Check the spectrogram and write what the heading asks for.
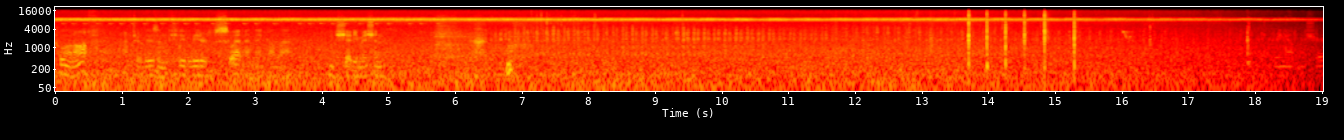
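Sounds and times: insect ticking chorus: 0.0 - 19.0
insects buzzing drone: 0.0 - 19.0
sharp clicks: 13.6 - 15.4.

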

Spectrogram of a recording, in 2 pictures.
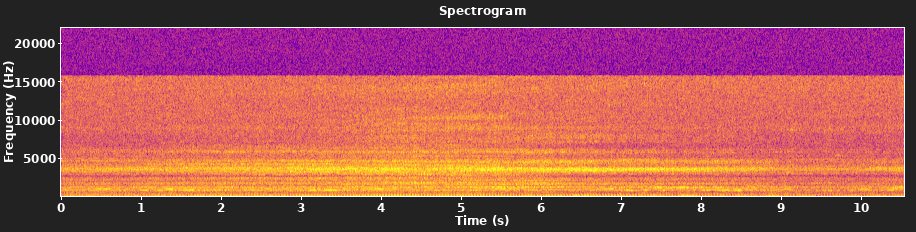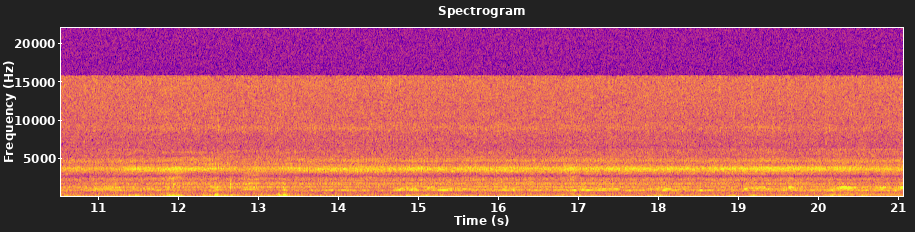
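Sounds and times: motorbike engine hum: 1.3 - 9.1.

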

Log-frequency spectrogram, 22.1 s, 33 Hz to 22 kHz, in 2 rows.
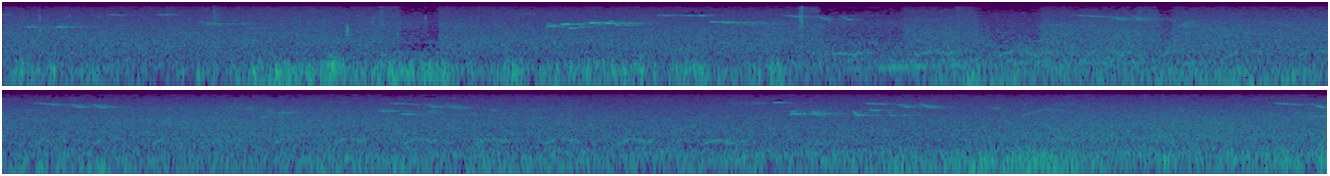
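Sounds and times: low outdoor rumble: 5.2 - 22.0.

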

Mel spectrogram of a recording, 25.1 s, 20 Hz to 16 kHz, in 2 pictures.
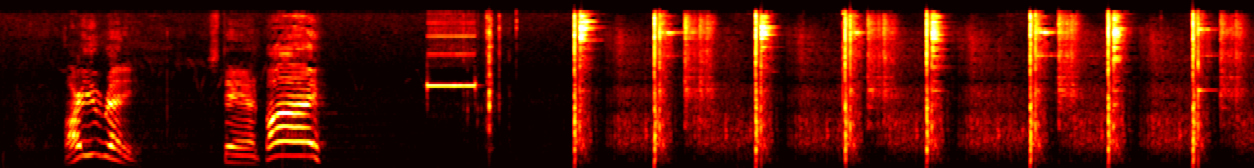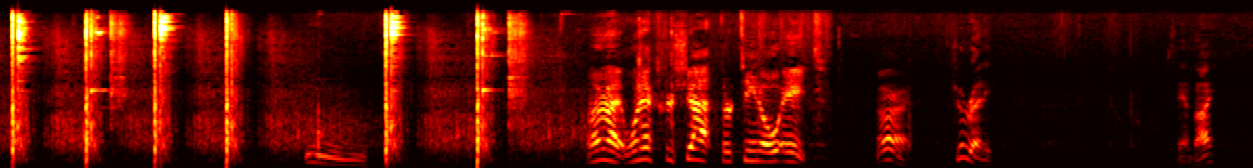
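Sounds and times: pistol shots: 5.7 - 15.7, 16.4 - 18.2
bullets ringing on steel targets: 5.8 - 9.6, 10.3 - 15.0, 16.4 - 16.7, 17.3 - 17.9.

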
